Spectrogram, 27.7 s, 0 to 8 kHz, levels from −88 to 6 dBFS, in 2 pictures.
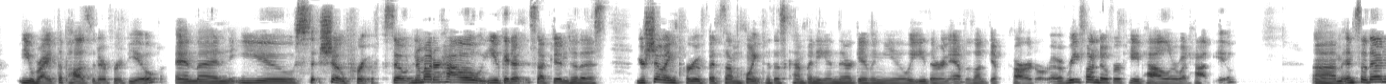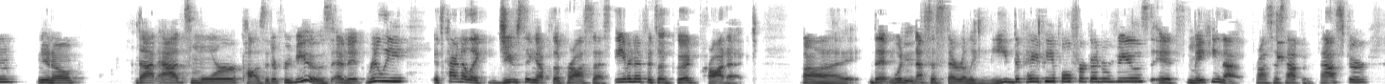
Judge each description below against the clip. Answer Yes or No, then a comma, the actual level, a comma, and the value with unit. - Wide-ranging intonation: Yes, wide, 6.6 semitones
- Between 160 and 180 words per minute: No, average, 200 wpm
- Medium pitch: Yes, medium, 180 Hz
